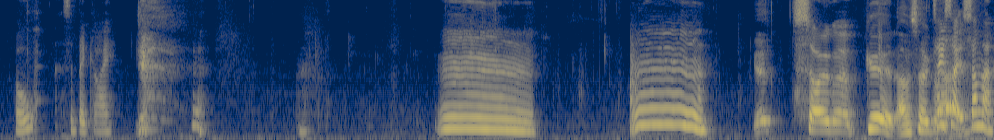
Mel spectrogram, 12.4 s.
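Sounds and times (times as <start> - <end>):
speech: 0.2 - 2.6, 10.1 - 12.4
person chewing summer salad with peach, potato and watercress: 2.8 - 7.9, 8.7 - 10.0.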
